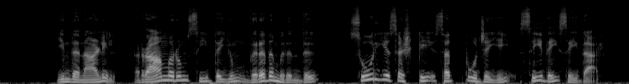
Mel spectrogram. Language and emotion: Tamil, neutral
